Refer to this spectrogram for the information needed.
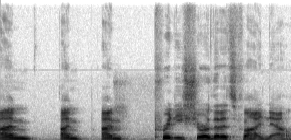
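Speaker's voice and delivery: flat, expressionless delivery. Player unlocks the door for the others, then speaks with a deadpan expression. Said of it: "most deadpan expression I can muster".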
